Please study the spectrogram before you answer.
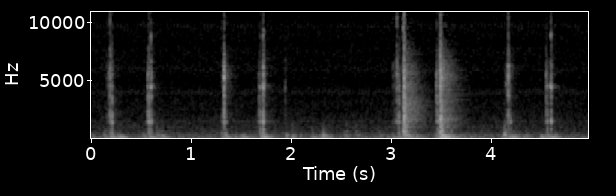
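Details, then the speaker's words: VW Jetta MK5 2.5L manual, in neutral, starter jumped directly with a remote starter: sharp paired clicks but no cranking; the starter had failed from a vacuum pump oil leak. "So emergency brake on, vehicle in neutral, and using the remote starter, just squeezing the trigger, and you hear it clicking sometimes."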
